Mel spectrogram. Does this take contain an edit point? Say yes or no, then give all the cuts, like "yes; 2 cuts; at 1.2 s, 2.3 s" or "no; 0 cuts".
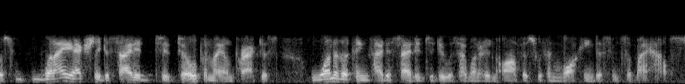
no; 0 cuts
